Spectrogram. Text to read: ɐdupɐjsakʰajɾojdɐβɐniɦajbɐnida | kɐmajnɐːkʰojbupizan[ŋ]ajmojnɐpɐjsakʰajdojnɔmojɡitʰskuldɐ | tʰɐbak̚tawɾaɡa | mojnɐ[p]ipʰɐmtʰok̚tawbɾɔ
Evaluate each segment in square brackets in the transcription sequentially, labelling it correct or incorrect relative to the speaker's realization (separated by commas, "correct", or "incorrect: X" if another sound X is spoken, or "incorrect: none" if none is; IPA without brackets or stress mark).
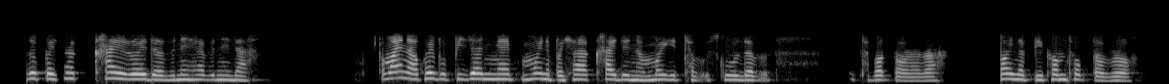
correct, correct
